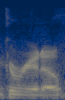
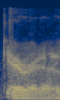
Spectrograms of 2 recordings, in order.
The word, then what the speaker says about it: Gerudo: For now, we'll just placeholder Gerudo. That's what they were. Yeah. Gerudo? Gerudo. Gerudo. Yeah, it's a Anyway, so that could be hard G.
